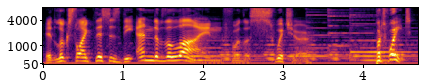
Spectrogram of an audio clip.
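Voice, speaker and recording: A man's voice: a little high, very animated, a little slow. A man playing a melodramatic radio serial announcer, delivering theatrical, urgent suspense in an old-time style. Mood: dramatic suspense. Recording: loud music behind voice.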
